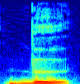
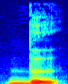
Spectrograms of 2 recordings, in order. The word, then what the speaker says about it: bœufs: just add this s, but then pronunciation changes quite much, because you get des bœufs, all right? Un bœuf, des bœufs, all right?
